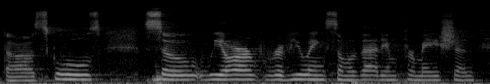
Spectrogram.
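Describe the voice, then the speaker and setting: Audible room echo carries a woman's fairly high voice as she speaks very slowly in a monotone, flat intonation. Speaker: ALS subcommittee chair. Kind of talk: committee meeting report. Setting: meeting hall. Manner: loud.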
